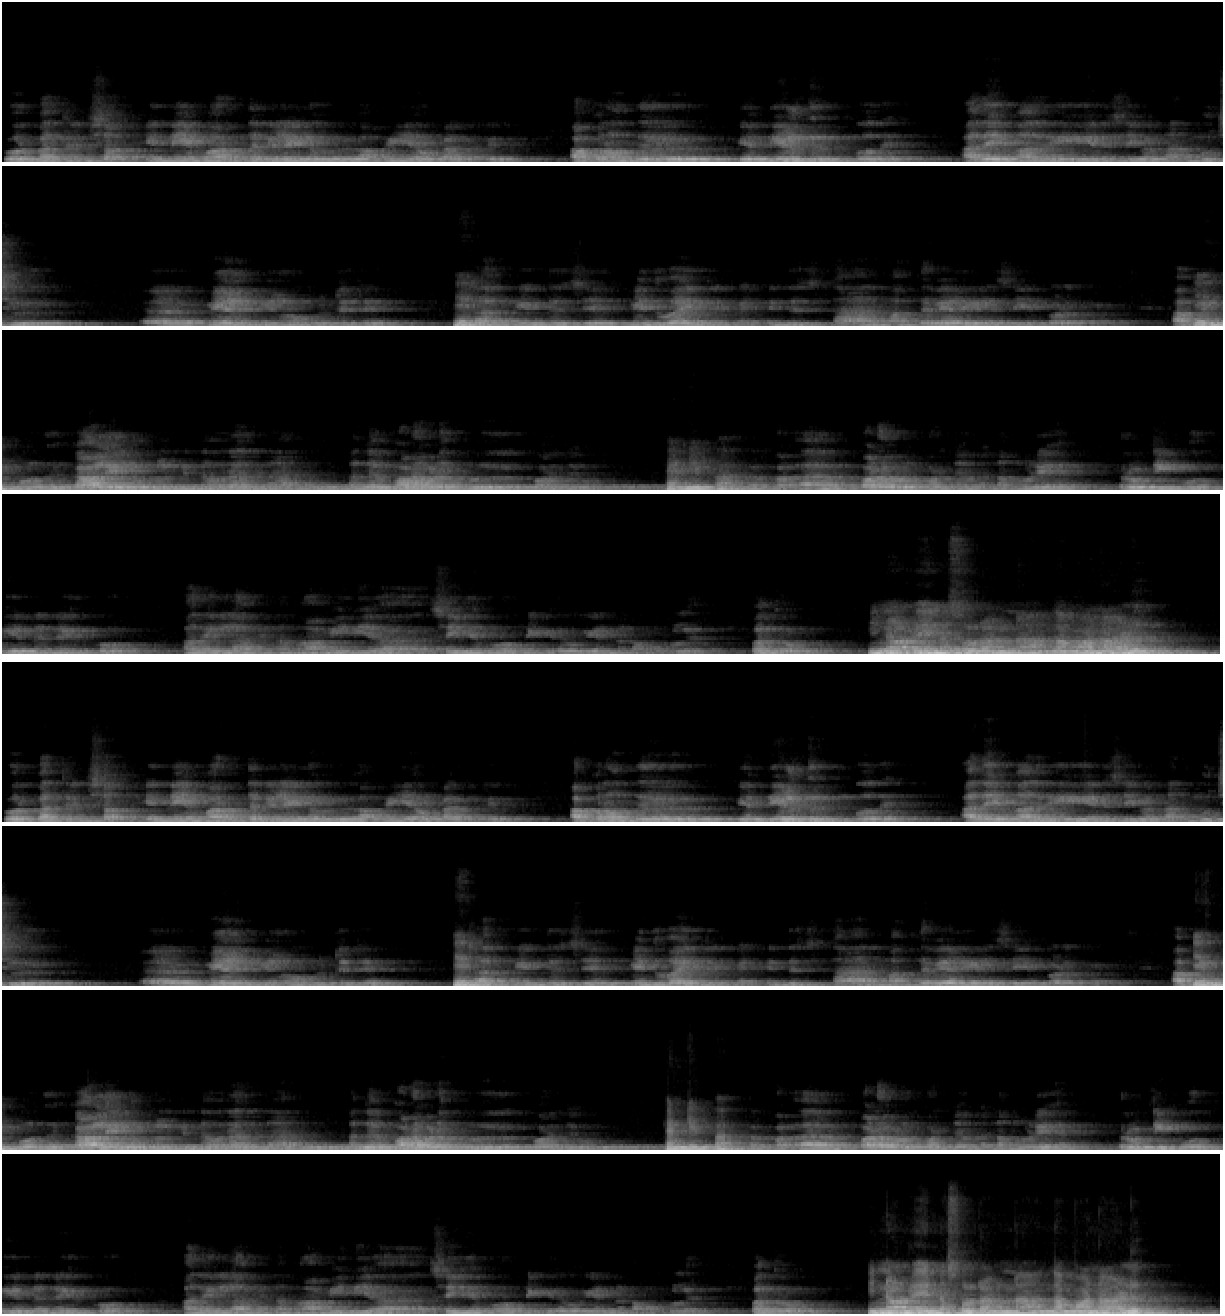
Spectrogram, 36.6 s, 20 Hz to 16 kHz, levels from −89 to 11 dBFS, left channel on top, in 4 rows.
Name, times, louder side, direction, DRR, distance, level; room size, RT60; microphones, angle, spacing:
voice 1, 0.0-3.7 4.2-6.7 7.2-9.6 10.2-12.0 12.7-17.4 17.9-20.5 20.9-22.7 23.9-26.3 26.7-28.4 28.8-32.7 33.1-33.4, right 1 dB, 30° right, -4 dB, 0.8 m, -34 dB
sound 1, 18.0-28.5, right 2 dB, 55° right, 1.1 m, -41 dB
voice 2, 23.3-23.8 34.0-36.1, right 3 dB, 75° right, 3 dB, 0.3 m, -22 dB
3.7 x 2.8 x 2.7 m, 1.1 s
head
